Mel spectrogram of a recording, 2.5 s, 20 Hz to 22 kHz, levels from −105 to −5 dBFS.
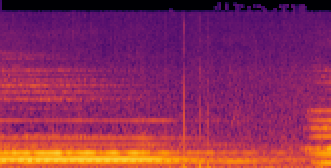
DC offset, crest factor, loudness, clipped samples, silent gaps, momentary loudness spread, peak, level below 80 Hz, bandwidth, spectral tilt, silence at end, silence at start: under 0.1%; 12 dB; -21 LUFS; under 0.1%; none; 17 LU; -10 dBFS; -42 dBFS; 11 kHz; -8 dB/octave; 0 s; 0 s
